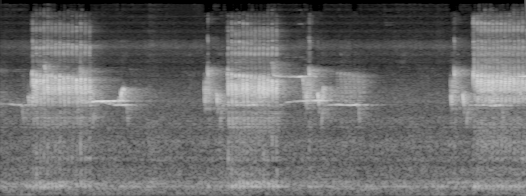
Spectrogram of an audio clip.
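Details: Female scarlet-backed flowerpecker: three harsh, buzzy high-pitched bursts about two seconds apart, each followed by thin twittering notes, over a faint steady high tone.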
